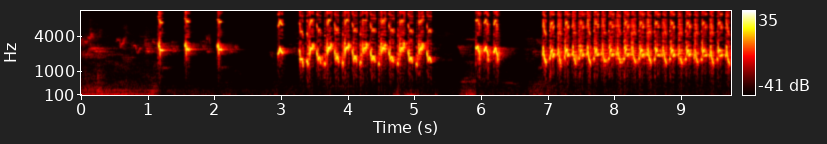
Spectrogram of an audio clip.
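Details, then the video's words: Long 'ropel' song of a yellow-vented bulbul, used to lure other bulbuls into singing: a few sharp separate notes open into long bursts of rapid, wavering bubbly trills broken by short gaps. "trucukan gacor TARUNG ROPEL PANJANG pancingan trucukan agar bunyi jadikan burung trucuk gacor NYAUT"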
